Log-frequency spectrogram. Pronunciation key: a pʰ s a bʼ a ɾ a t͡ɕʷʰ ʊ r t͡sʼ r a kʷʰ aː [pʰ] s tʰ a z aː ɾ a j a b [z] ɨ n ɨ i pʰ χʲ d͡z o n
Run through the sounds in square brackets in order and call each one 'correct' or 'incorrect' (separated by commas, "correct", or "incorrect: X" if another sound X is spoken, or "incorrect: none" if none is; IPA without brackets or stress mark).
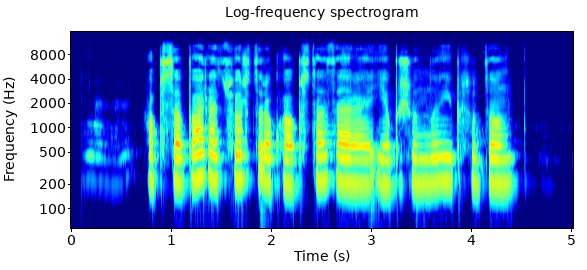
correct, incorrect: ʐ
